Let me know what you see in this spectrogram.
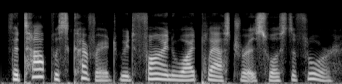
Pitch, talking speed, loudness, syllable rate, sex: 215 Hz, 210 wpm, -16 LUFS, 5.1 syllables/s, female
